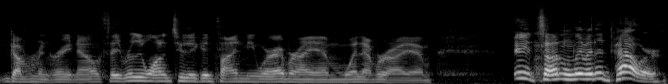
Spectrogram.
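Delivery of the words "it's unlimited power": high, loud villain cackle-voice; Emperor Palpatine impression. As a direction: shriek it like a mad emperor. Quoting Palpatine's famous line.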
